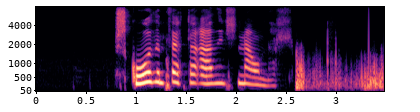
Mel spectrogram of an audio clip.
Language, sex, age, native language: Icelandic, female, 20-29, Icelandic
